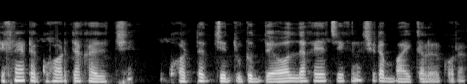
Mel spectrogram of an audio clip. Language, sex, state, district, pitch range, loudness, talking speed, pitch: Bengali, male, Bihar, Katihar, 130-160 Hz, -15 LUFS, 205 wpm, 150 Hz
